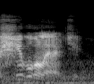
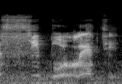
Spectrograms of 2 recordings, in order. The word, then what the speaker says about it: Shibolete: Se respondesse que não, os homens de Gileade lhe diziam: então diga Shibolete. Se ele dizia Sibolete, não podendo pronunciar corretamente a palavra, eles o agarravam e matavam nos vales do Jordão.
